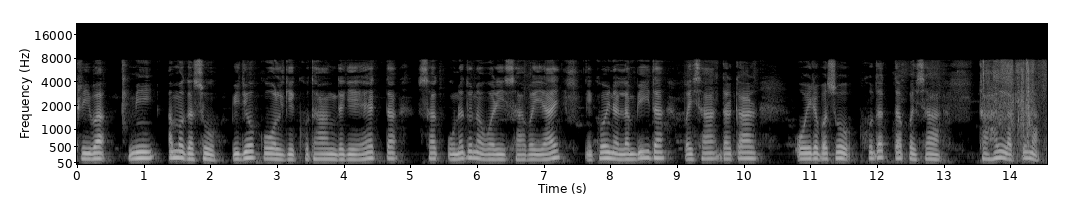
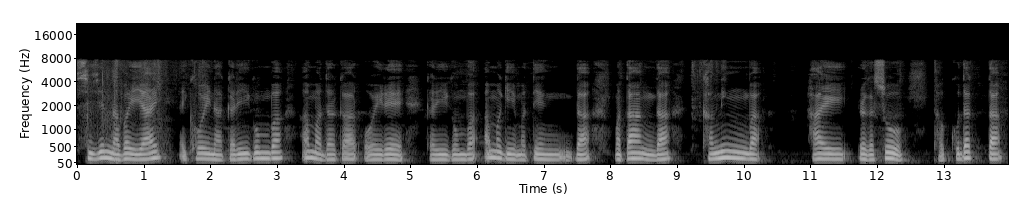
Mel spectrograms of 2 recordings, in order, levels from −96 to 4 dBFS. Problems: low volume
